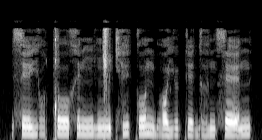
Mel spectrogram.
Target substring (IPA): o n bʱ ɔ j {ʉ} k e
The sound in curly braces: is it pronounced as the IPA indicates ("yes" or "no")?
yes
